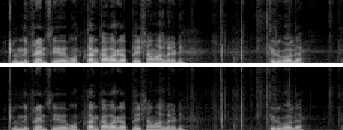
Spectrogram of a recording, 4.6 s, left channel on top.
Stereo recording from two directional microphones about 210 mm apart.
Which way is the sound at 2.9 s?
20° left (ahead or behind).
